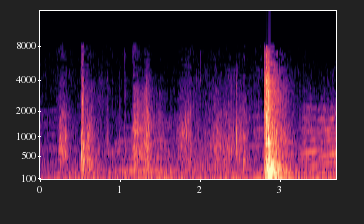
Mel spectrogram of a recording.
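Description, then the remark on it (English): A car door unlatches with a few soft clicks and rustles, then slams shut with one loud thud, followed by quiet background, as people get out of a car at the Double Box M ranch. “Okay, let's get out, huh?”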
